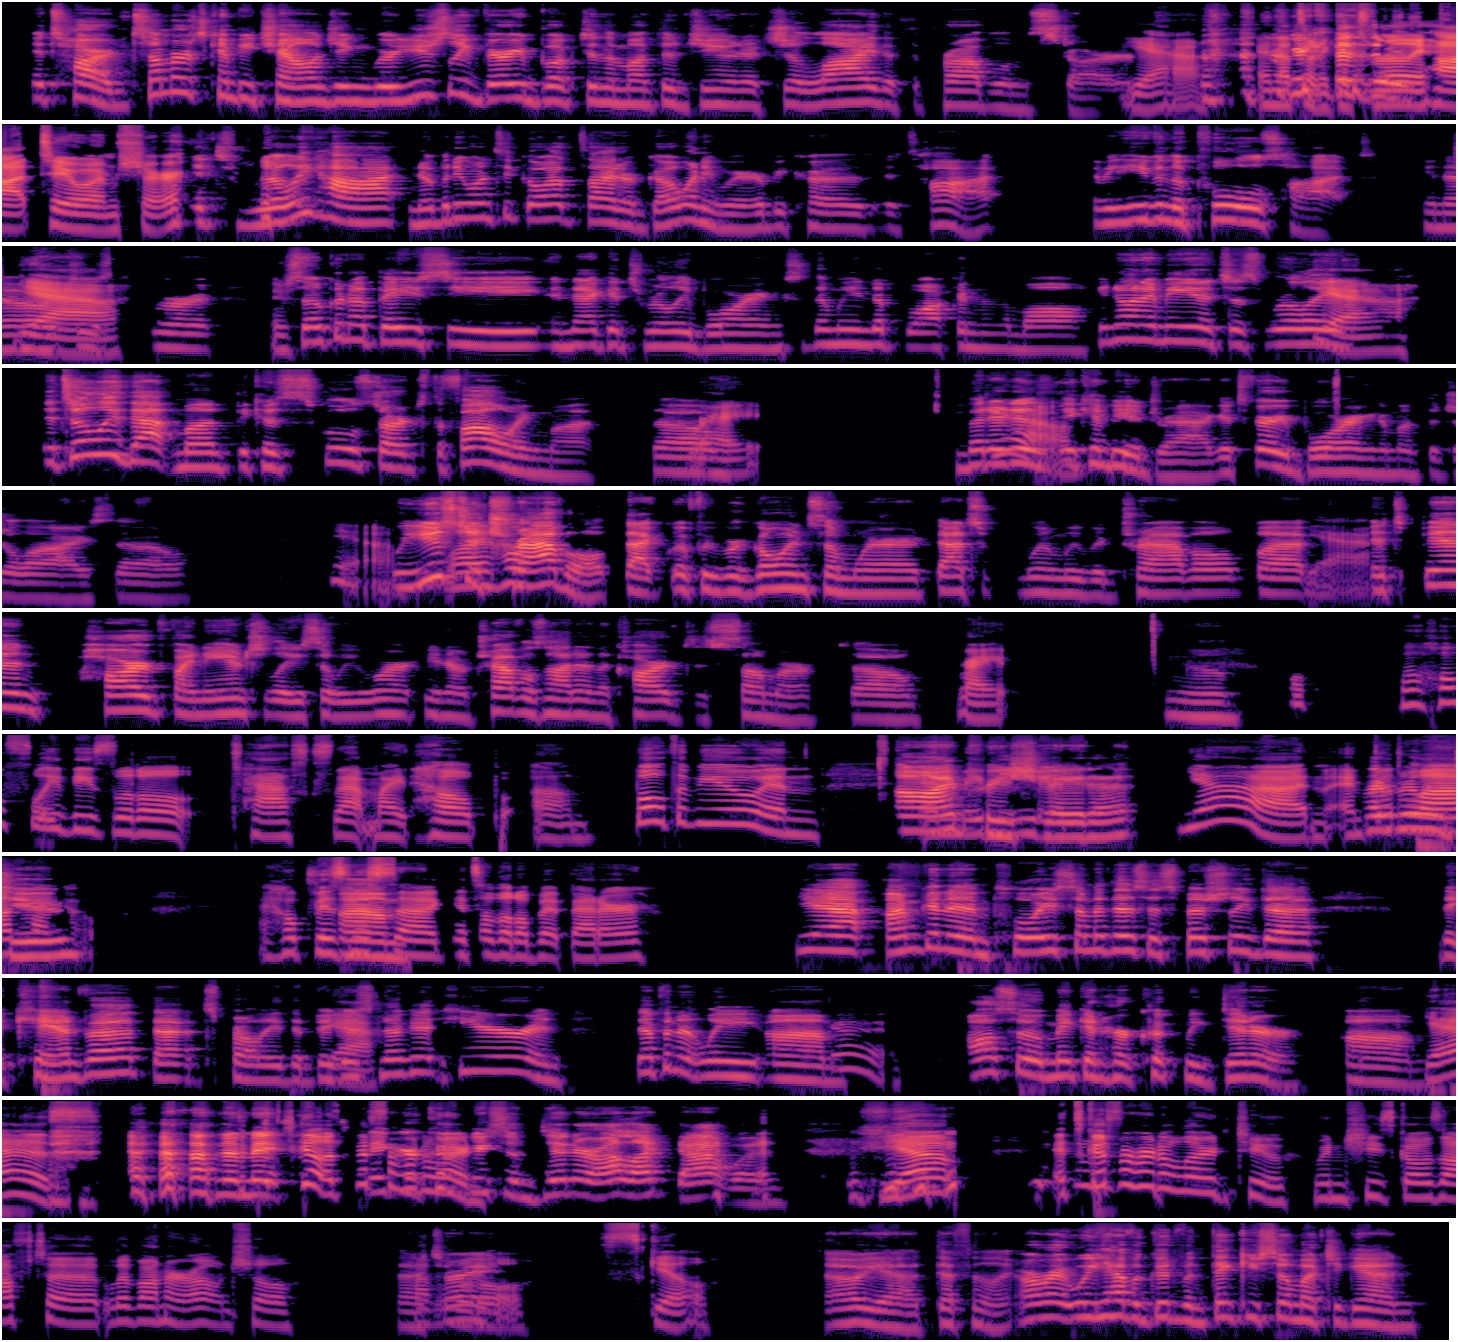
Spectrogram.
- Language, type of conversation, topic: English, advice, How can I balance work responsibilities with meaningful family time?
- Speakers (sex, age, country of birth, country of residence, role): female, 35-39, United States, United States, advisor; female, 60-64, United States, United States, user
- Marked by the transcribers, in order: laugh; laughing while speaking: "because it"; chuckle; other background noise; chuckle; laugh; laughing while speaking: "gonna make"; chuckle; chuckle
